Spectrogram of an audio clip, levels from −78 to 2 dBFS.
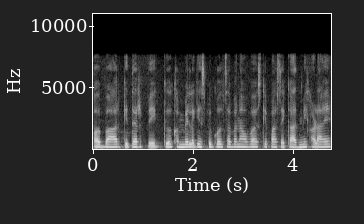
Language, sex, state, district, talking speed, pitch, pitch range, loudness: Hindi, female, Uttar Pradesh, Lucknow, 240 wpm, 210 Hz, 210-215 Hz, -16 LUFS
